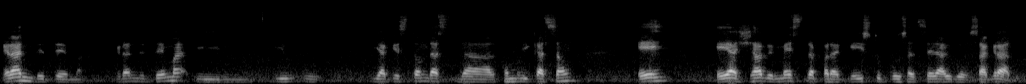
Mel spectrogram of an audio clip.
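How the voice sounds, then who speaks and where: A man from Argentina who speaks Portuguese with an Argentine Spanish accent. As the guest on a casual live stream, he talks haltingly and often repeats words while he looks for the next one. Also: mid-range voice, a little mellow, slight background noise, rough recording.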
